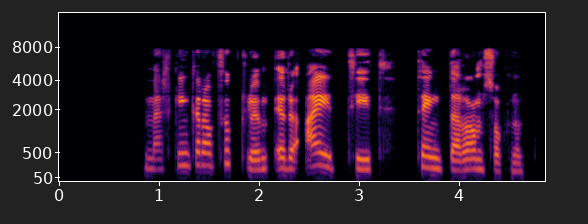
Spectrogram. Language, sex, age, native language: Icelandic, female, 30-39, Icelandic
